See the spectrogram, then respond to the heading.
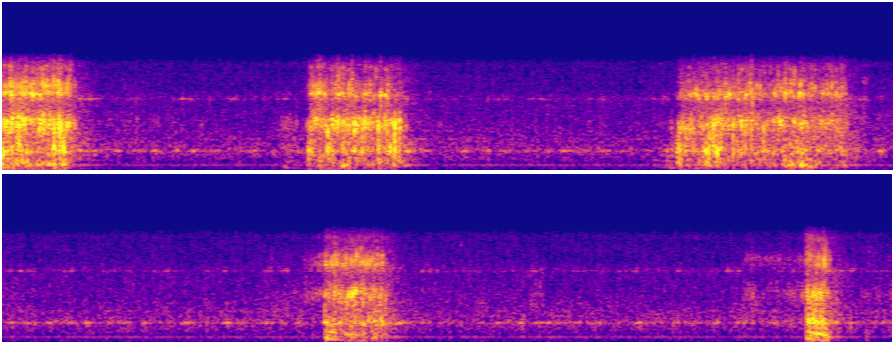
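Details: Adopted female Great Dane, former breeder dog, sleeping: slow rasping breaths every three to five seconds, roughly fifteen a minute, over a quiet steady hum; snoring.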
